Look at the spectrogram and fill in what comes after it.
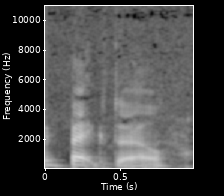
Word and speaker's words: Bechdel: Do you say Bechdel? I say Bechdel. I think you're saying it right.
